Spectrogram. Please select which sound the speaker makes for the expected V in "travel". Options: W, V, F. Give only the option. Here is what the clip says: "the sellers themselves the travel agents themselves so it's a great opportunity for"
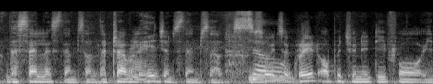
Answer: V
